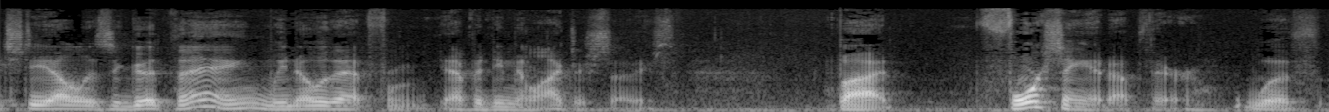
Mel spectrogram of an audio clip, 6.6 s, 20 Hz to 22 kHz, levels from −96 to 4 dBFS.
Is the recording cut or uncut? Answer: cut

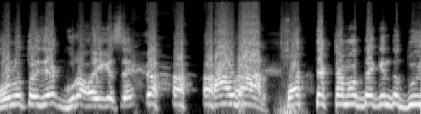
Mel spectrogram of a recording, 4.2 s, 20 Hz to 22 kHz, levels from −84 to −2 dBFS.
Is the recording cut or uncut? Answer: cut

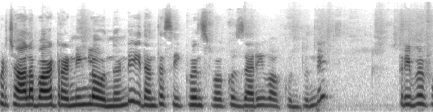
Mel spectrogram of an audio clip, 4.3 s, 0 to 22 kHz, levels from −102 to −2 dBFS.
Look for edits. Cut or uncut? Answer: uncut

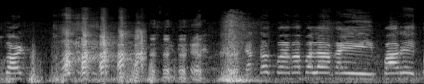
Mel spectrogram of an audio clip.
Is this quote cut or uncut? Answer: cut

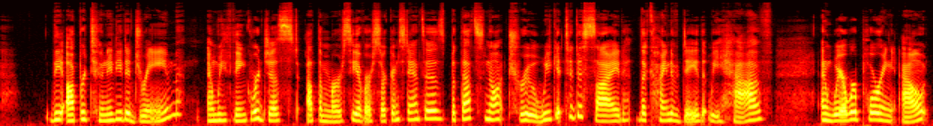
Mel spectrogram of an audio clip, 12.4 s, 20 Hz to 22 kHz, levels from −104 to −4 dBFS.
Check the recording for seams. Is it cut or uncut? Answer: uncut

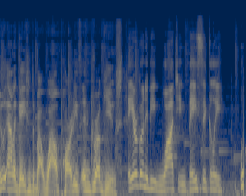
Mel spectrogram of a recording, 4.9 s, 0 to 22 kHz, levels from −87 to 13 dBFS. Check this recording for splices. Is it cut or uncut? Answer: cut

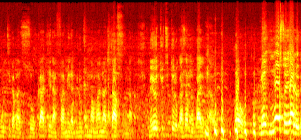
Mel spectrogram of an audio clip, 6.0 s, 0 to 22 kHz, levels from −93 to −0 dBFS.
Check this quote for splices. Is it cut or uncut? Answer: uncut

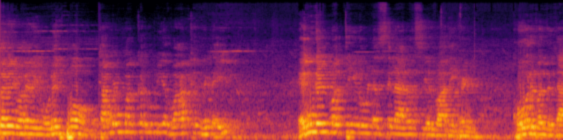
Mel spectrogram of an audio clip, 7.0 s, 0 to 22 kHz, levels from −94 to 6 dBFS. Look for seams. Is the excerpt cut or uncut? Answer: cut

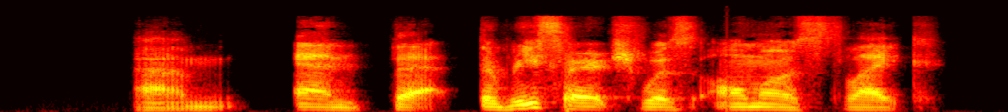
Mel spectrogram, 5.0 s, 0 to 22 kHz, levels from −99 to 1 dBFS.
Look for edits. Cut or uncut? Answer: cut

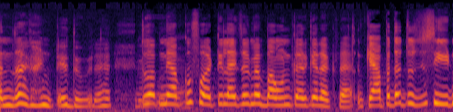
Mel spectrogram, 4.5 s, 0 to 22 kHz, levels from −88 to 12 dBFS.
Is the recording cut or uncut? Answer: cut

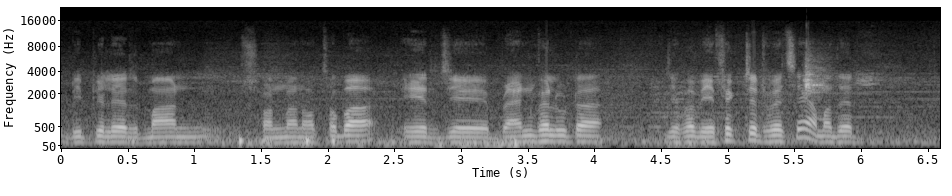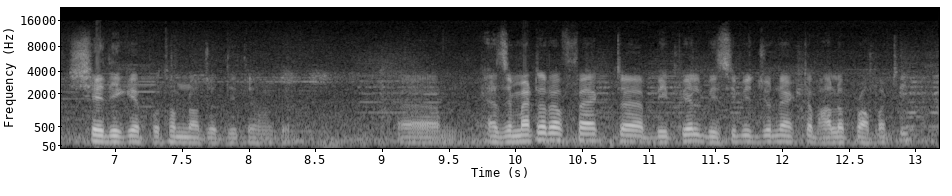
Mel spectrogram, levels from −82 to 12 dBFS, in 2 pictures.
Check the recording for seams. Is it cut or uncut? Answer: uncut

